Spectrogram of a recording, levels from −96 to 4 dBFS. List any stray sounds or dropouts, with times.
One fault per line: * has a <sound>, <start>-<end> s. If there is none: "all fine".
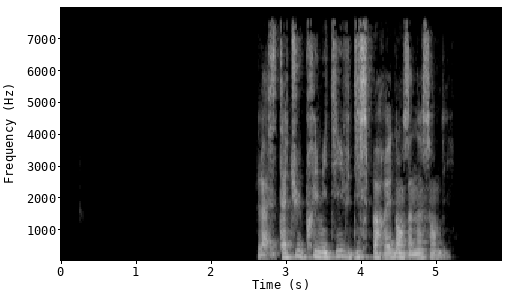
all fine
